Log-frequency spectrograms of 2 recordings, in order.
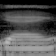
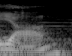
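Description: First: The name is said with an English pronunciation. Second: The name is said with a Mandarin pronunciation. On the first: This is the familiar everyday form. "I'm used to Yang" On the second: This is the technically correct original form. "for the listeners who are Mandarin speakers, ... it's technically Yang"

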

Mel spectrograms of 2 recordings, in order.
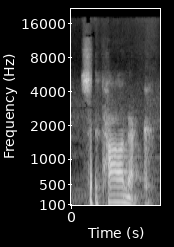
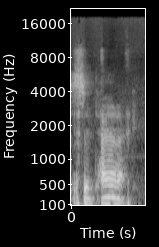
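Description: First: The word is said with a Brooklyn accent. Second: The word is said with a standard accent. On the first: This imitates how the mother says it. "with her Brooklyn accent, would call it that satanic music. And she still says it to this day" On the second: This is the usual way to say it. "instead of"

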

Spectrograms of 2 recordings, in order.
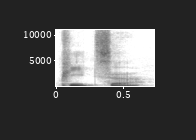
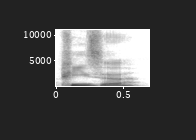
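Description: First: The middle consonant is a TS sound. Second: The middle consonant is a plain Z sound. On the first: The speaker calls it right. "but pizza" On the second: The speaker calls it wrong. "Not pizza"

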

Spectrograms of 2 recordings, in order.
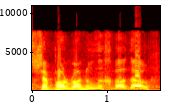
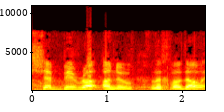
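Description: First: The verb is pronounced as baranu. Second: The verb is pronounced as biranu. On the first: We created for His honor. The speaker calls it wrong. "that would seem to be a significant error" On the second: He created us for His honor. The speaker calls it right. "It should be Shebiranu l'chvodo"

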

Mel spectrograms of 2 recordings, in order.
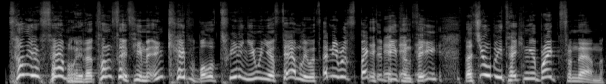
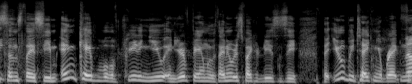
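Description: First: It is read in a put-on character voice. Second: It is read in the reader's normal voice.

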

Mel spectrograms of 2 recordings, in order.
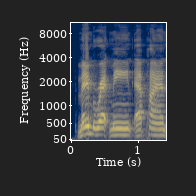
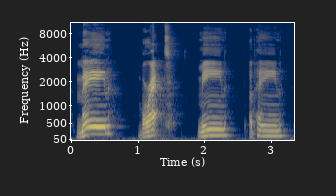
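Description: First: The phrase is spoken quickly, as one run. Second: The phrase is spoken slowly, in separate chunks.

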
